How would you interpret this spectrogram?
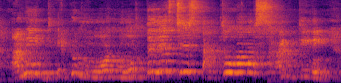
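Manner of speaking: high, loud anguished cry; anguished wail. Acted. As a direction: wail that she can't even die in peace. Mother wails about dying.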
